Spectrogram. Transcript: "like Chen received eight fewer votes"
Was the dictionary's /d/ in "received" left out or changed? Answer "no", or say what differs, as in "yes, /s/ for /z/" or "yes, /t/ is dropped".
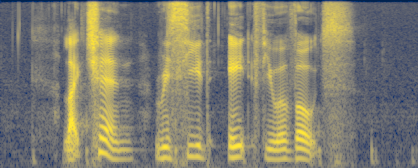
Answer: no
